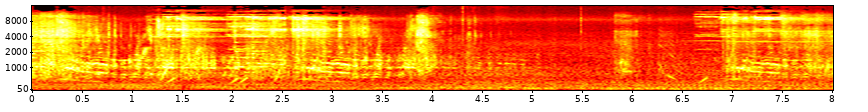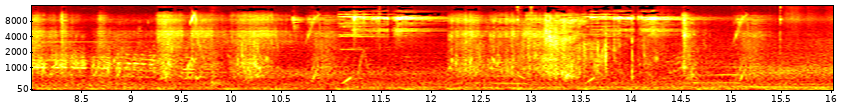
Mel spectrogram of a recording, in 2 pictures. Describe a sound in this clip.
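Cartoonish bite and splash sound effects burst out again and again.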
